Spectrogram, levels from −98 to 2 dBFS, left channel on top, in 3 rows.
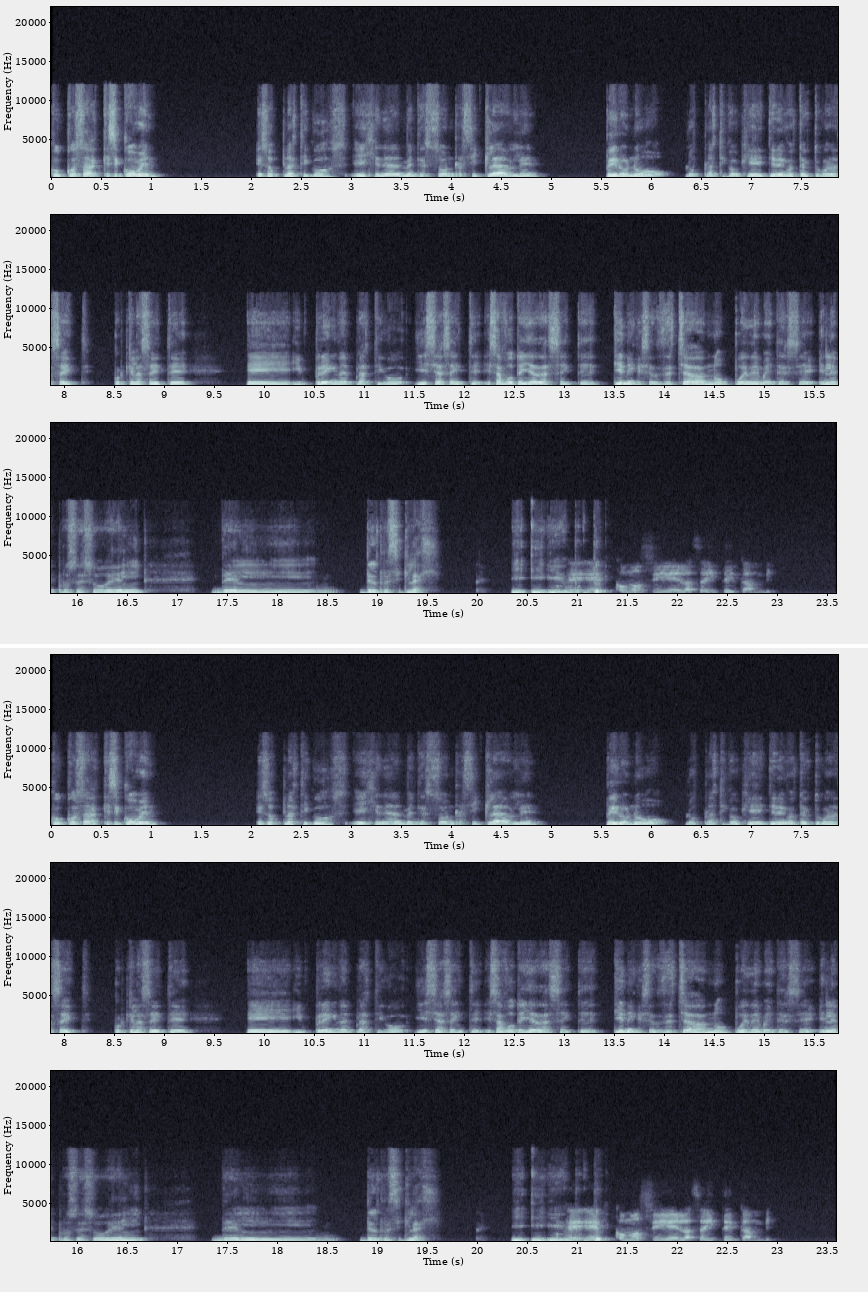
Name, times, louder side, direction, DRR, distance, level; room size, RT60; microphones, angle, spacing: voice 1, 0.0-1.1 2.1-4.9 5.6-8.1 8.5-9.3 9.8-16.6 17.3-18.6 18.8-19.6 20.3-21.3, left 1 dB, 35° left, 0.8 m, -19 dB
voice 2, 20.9-22.9, right 5 dB, 65° right, 1.1 m, -29 dB
2.8 x 2.5 x 4.3 m
head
